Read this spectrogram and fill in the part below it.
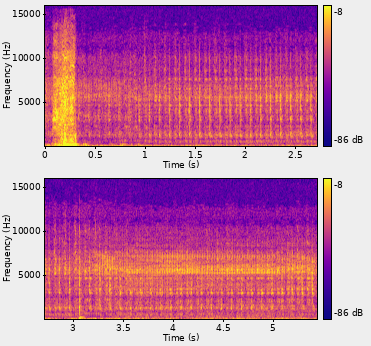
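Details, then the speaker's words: Two-stage heat pump, nearly two years old, after repair with harness replugged: quiet rapid evenly spaced ticking over low hum as expansion valve motor does its reset; normal EEV reset. "so it's doing a a reset and we'll turn the power back on and see what happens"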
